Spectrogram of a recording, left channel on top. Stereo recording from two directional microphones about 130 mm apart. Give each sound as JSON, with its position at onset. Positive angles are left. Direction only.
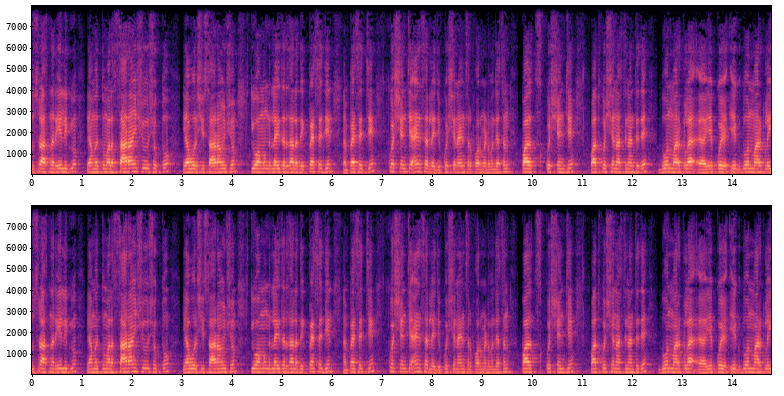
{"t": 0.0, "sound": "a man's voice", "side_deg": -40}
